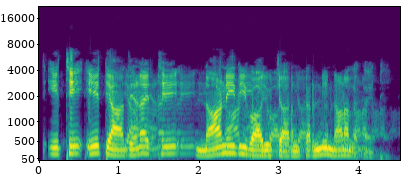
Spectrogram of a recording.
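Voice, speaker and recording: A man leads a recitation class, his voice sitting a little high as he sounds out each verse slowly and corrects how words should be said. The recording is dull and lo-fi, with a group of learners audible around him. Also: crowd noise. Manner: slow, careful syllable-by-syllable recitation with corrections. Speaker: Gurbani pronunciation teacher. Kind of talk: scripture recitation lesson.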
